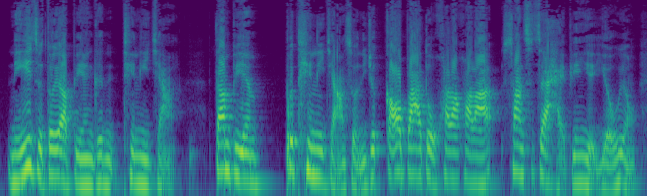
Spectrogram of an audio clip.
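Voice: medium pitch, lively intonation, fast talker, a bit bright. A pastor and teacher giving a recorded talk to a congregation, telling a story with stammered restarts and acted dialogue.

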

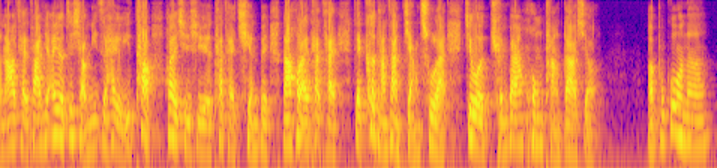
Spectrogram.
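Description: Woman from taiwan giving a sermon, lowish voice, rambly and animated, lots of ums and asides. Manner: animated, chatty asides with many fillers. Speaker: preacher.

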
